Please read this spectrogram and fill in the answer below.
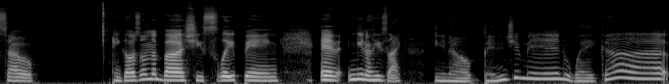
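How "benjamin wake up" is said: mocking, sarcastic, swooping sing-song tone. Retelling a guy waking a sleeping girl on the bus, mock-sarcastic wake-up call. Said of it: "like kind of being sarcastic".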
